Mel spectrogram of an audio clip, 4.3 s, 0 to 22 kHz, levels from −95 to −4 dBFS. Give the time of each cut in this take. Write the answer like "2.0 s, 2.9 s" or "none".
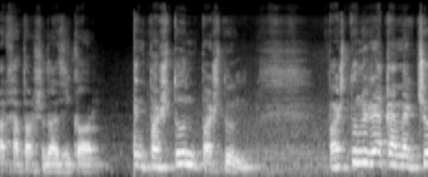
1.3 s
